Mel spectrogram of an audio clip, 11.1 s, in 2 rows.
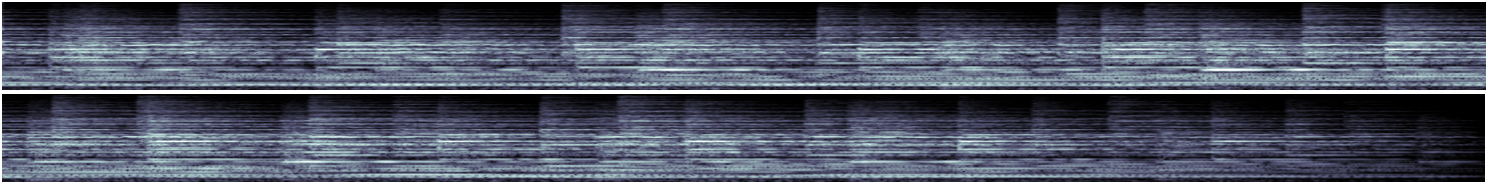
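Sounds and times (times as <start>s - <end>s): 
church bells ringing: 0.0s - 11.1s.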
